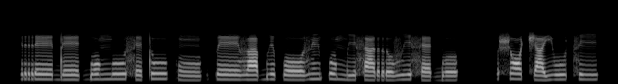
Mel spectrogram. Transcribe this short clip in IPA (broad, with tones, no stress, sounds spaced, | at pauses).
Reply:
r eː˨ d eː˨ ɡ͡b o˦ ŋ uː˦ s ɪ˨ t uː˦ kʷ ũ˨ | p eː˨ v a˨ b ɪ˦˨ p oː˨ z ĩ˦ p ʊ˦ m i˨ s a˨ r ʊ˨ v i˦ s ɛ˨ ɡ͡b ʊ˦ | ʃ ɔ˦ t͡ʃ a˨ j uː˦ t͡s i˦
